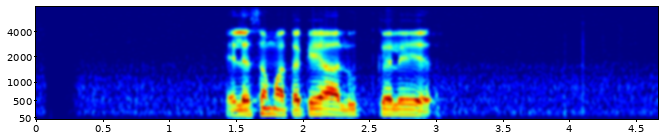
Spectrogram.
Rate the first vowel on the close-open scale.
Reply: mid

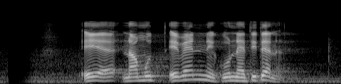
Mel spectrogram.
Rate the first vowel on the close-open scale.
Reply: mid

